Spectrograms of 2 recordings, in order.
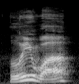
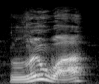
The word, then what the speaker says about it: Lewa: The 3 pronunciations are Liwa, personally pronounce it this way, Lewa, or Luwa. I'm going to put that to rest. Greg Farshty said on a TTV interview that every pronunciation for Liwa is canon. So if you pronounce it one way, it's canon.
